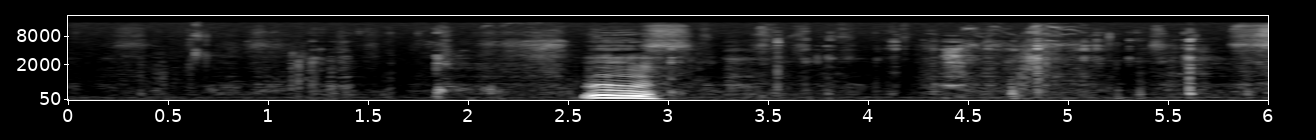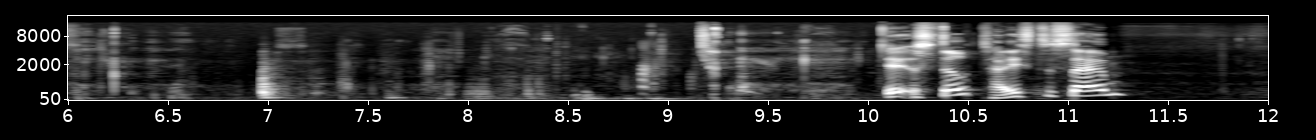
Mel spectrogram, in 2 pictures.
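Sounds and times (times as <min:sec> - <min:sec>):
person chewing: 0:00.1 - 0:10.1
wet mouth clicks and smacks: 0:07.8 - 0:10.1.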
